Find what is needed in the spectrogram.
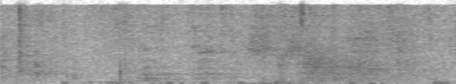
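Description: Faint, scattered knocks and footfalls: a handheld microphone being carried and passed to a student along the seating rows, with light handling bumps.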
